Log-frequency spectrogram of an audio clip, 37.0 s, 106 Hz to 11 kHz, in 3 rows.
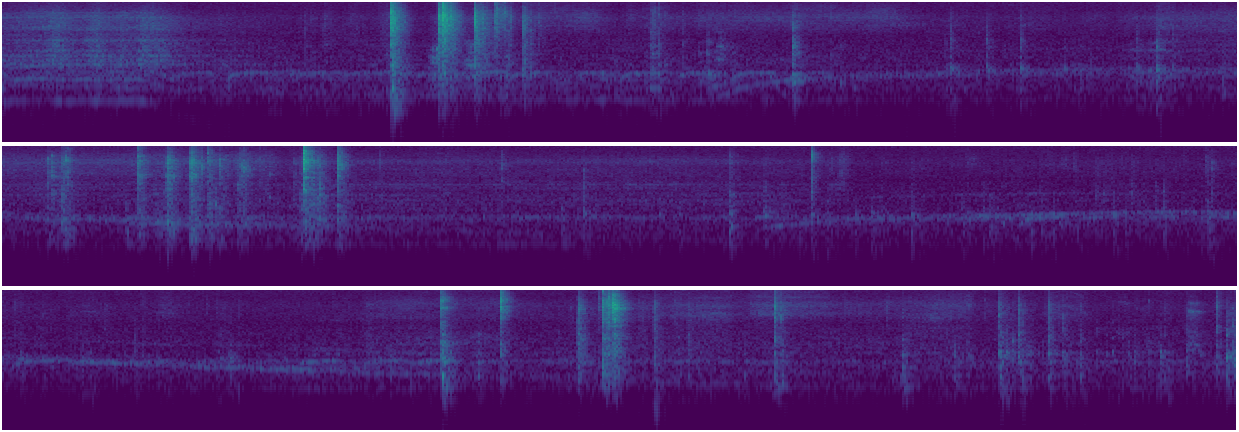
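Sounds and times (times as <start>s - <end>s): wire strippers clicking and snipping: 3.8s - 5.4s, 13.7s - 15.8s.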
